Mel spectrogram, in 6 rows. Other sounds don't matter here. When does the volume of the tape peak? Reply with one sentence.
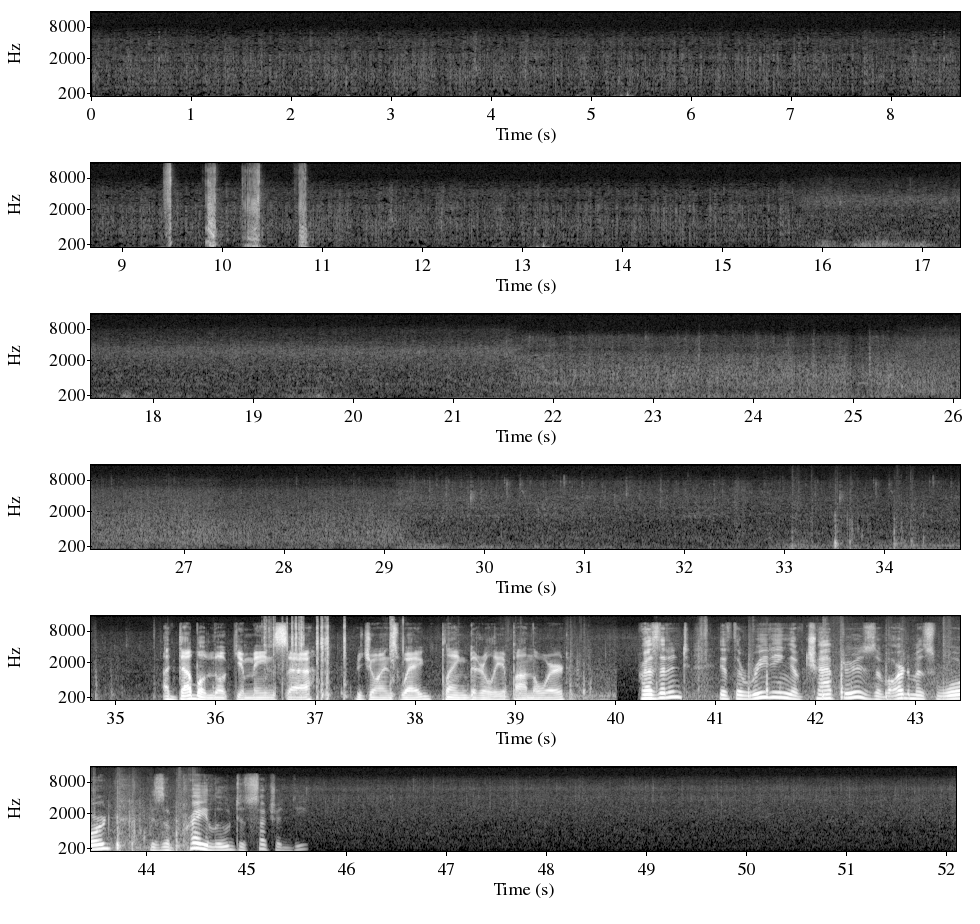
The loudest moment of the tape is at 37 seconds.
